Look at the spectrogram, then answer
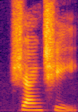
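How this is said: The name is said with American English sounds. "Let's go with the Americanized pronunciation"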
